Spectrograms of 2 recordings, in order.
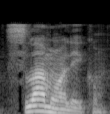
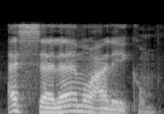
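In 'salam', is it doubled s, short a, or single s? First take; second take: short a; doubled s. First: The long a sound is cut short. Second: The s is doubled and the first a is long. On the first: The speaker calls it wrong. "people omit the sound of the alif" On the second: The speaker calls it right. "The right way is"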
